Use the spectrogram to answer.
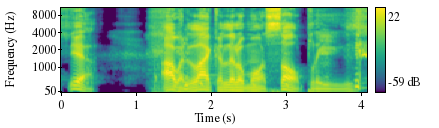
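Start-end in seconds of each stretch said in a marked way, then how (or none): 1.3-4.0 low, slow, unhurried, drawn-out voice. Saying a mundane request: Morgan Freeman voice. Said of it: "do a Morgan Freeman voice really well".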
